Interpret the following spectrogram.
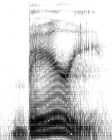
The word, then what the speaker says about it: berry: it's very important hey Berry very they almost sound the same the B makes a close sound bbbb Berry and the V makes a vibration sound very but the rest of the word is exactly the same Berry very so let's talk about berries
